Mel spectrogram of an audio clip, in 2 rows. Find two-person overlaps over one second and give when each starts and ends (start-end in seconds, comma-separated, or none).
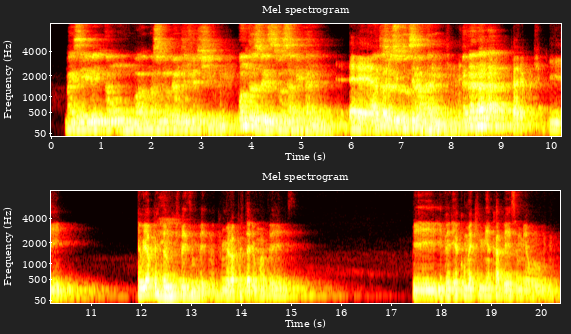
6.4-7.8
